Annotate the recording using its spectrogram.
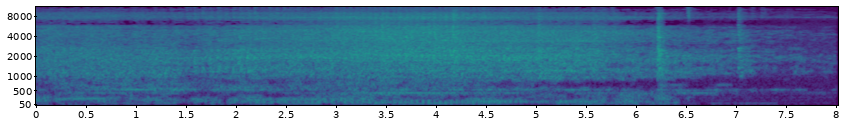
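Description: Wire shopping trolley being pushed across a tiled shop floor, its wheels and basket rattling; the rattle grows louder towards the middle and dies away near the end.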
